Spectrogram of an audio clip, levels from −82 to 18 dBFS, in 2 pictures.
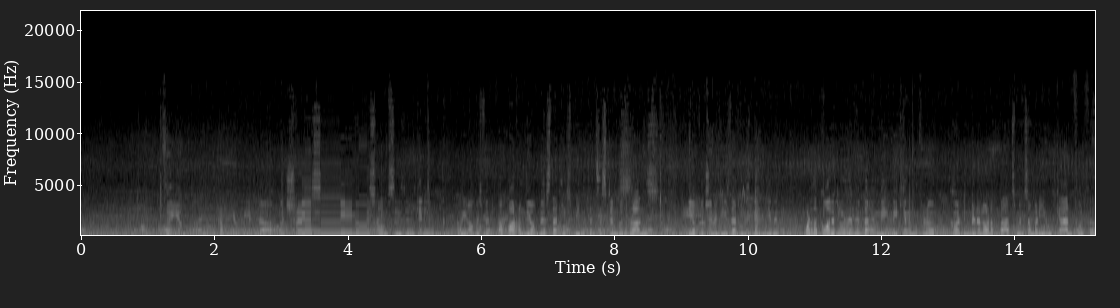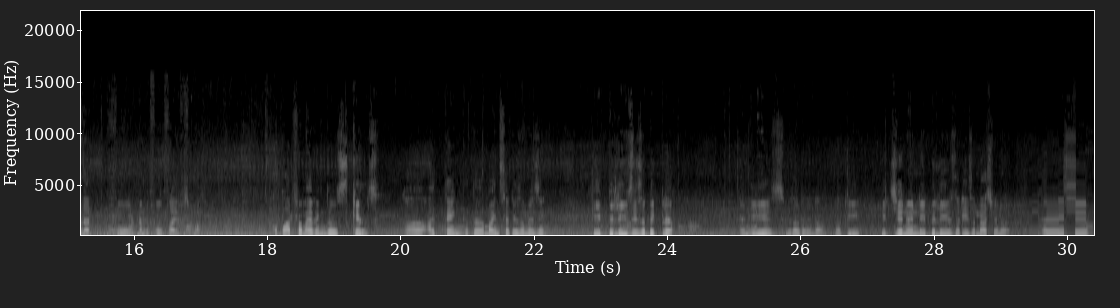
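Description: Twice the audio collapses into a rigid, metallic buzz pinned at about 66.7 Hz, from 3.26 to 4.31 s and again from 29.40 to 30.41 s, with the underlying sound only loosely traceable through it. This is robotic sound from repeated short buffers, likely caused by audio arriving too slowly, so a 15 ms slice is looped over and over in place of most of the real signal, which imposes that fixed buzz pitch.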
